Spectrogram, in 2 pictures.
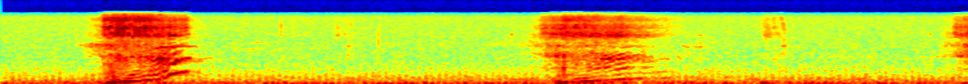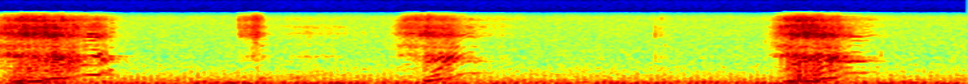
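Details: Frank's heavy snoring: loud, harsh rattling snores on each inhalation, about five in ten seconds, with quiet pauses between; snoring.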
